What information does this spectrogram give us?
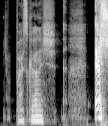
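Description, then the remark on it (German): A person speaks briefly, then a single loud, sharp sneeze bursts out at the very end. “Oh, sorry, ich musste gerade niesen.”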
